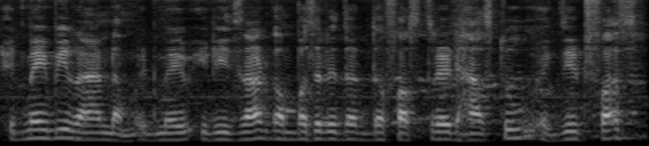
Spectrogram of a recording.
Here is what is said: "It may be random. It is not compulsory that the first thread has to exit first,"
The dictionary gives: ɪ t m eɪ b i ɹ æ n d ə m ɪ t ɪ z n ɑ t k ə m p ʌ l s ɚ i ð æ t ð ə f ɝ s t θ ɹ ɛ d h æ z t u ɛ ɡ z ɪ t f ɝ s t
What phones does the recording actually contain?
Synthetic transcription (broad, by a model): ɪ t m eɪ b i ɹ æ n d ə m ɪ t ɪ z n ɑ t k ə m p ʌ s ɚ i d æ t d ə f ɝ s t t ɹ ɛ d h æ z t u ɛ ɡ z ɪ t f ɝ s t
